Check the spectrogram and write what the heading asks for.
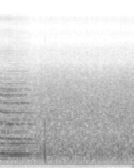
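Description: Orchestral film score: a held chord that breaks off about half a second in. It gives way to a steady, even rumble of noise, with one sharp click just after the chord ends.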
